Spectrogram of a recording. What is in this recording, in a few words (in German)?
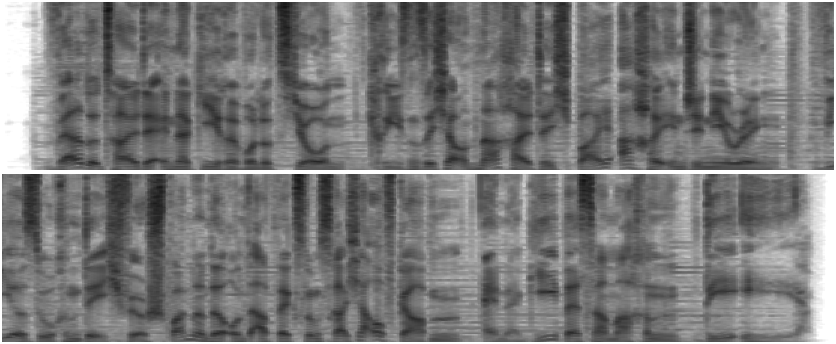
Funkspot; Ache Engineering GmbH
